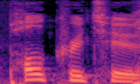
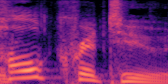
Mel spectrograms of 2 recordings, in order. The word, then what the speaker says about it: pulchritude: pude let me let me see here pude pulchritude pulchritude and that's supposed to be beautiful apparently I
